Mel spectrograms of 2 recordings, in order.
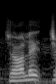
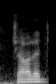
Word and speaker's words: Jarlette: Jarlett Joy. – Jarlett Joy. – Yes. – But the Jarlett is spelled? – J-A-R-L-E-T-T-E, and then...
